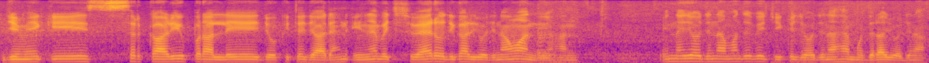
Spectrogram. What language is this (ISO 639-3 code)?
pan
